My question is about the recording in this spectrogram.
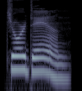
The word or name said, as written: jordanne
